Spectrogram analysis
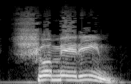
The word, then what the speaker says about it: Shomerim: Toda vez que o Shevá estiver depois de uma vogal longa, é pronunciado. Shomerim. A outra palavra também, olha, Shofetim, que é juízes.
